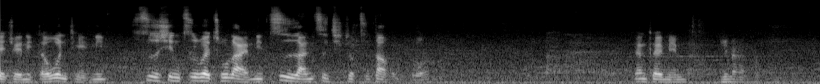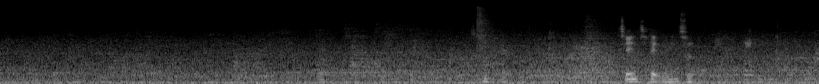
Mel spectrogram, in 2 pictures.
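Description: An elderly man speaks calmly into a clip-on microphone.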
